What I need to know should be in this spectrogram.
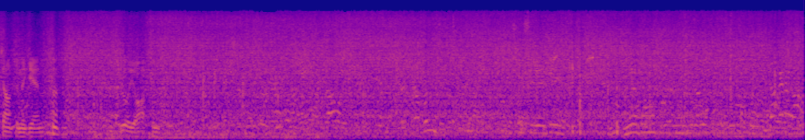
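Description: Water from fountains splashes and hisses steadily outdoors.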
